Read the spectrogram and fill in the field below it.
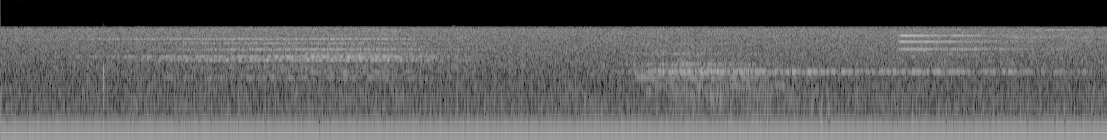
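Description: Chiming tones play from a television speaker.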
